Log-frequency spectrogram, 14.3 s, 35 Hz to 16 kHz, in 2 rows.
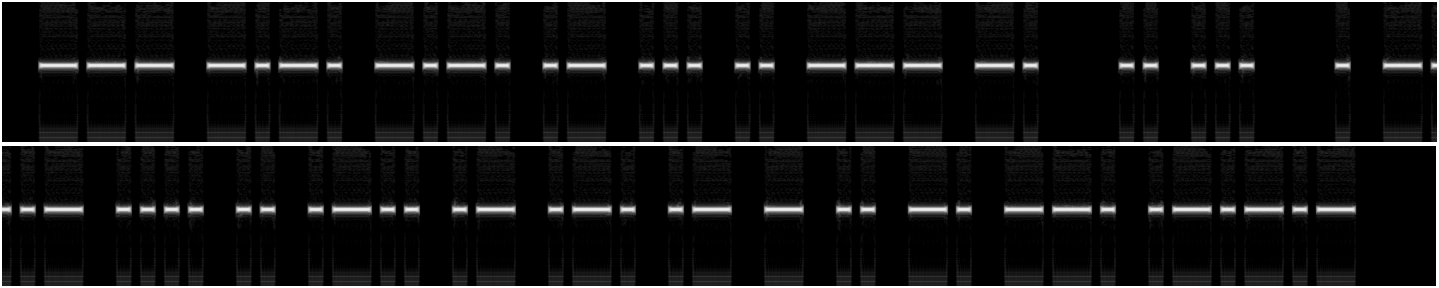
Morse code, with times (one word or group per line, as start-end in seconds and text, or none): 0.2-5.2 OCCASION
5.6-6.3 IS
6.7-13.9 EXHILARATING.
